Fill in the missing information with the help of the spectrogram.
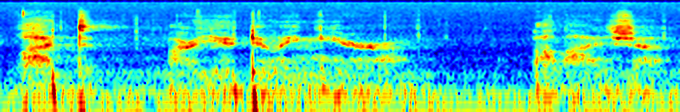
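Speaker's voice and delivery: faint whisper, barely audible; still small voice. Acted. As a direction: whisper like a voice at your ear. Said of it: "And a voice said".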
